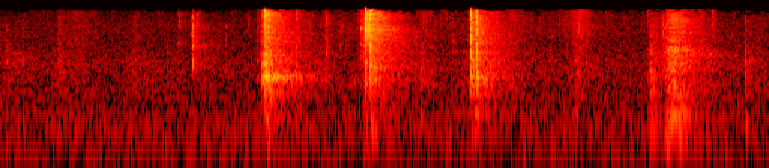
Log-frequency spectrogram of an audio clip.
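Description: Eating sounds close to the microphone while eating by hand: four sharp, wet clicks and smacks spread over the second half, the last a little longer and fuller.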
